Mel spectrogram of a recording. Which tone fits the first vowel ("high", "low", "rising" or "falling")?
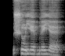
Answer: high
